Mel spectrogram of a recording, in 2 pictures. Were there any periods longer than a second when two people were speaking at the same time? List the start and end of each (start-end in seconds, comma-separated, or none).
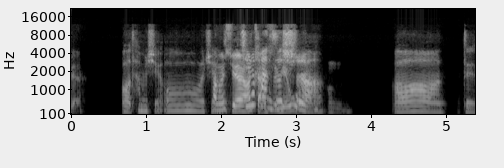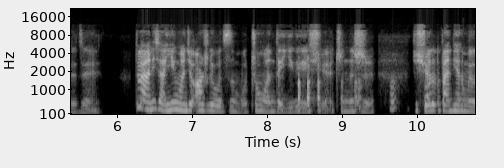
1.8-3.4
